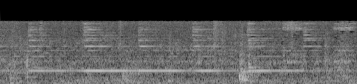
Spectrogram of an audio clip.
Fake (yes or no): no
